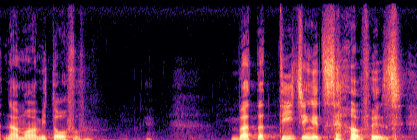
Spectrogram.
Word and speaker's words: Namo Amitofu: But they don't say Namo Amida Butsu. They say Namo Amitofu. The pronunciation is a little different. Same Chinese characters they use, but they pronounce it Namo Amitofu.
